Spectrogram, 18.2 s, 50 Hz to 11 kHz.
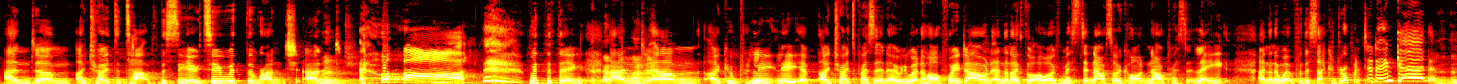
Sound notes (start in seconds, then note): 4.3 laughing in despair; 7.1 laughing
